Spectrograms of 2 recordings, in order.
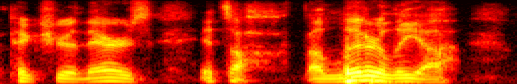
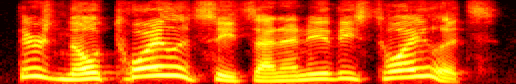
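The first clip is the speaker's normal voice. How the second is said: high, loud imitation of a shocked complaint; mock dismay; 10 semitones higher, 5 dB louder than usual. Wife back from an Italian bathroom reporting to husband, mock dismay. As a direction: complain in disbelief, voice pitched up. Retelling his wife's complaint in Italy.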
